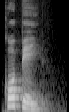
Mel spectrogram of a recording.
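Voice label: "копей" Komi, female; audio dict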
